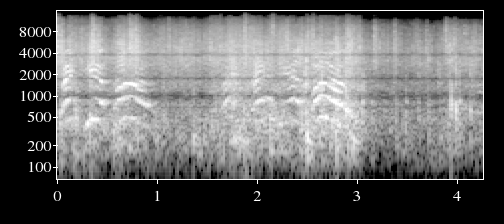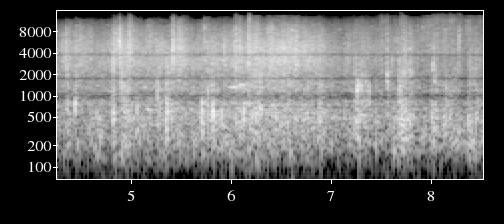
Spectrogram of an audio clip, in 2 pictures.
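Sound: horse walking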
